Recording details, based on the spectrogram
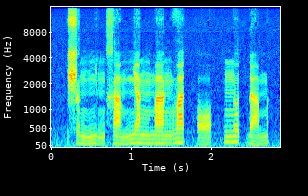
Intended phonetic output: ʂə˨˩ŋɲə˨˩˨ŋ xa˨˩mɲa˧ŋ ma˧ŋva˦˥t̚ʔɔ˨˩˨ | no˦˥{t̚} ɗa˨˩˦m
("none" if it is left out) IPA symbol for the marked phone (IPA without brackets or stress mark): t̚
